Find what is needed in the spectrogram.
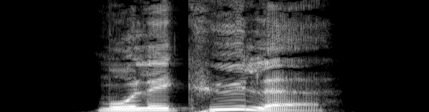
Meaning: nominative/accusative/genitive plural of Molekül
- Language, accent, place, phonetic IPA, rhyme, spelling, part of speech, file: German, Germany, Berlin, [moleˈkyːlə], -yːlə, Moleküle, noun, De-Moleküle.ogg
